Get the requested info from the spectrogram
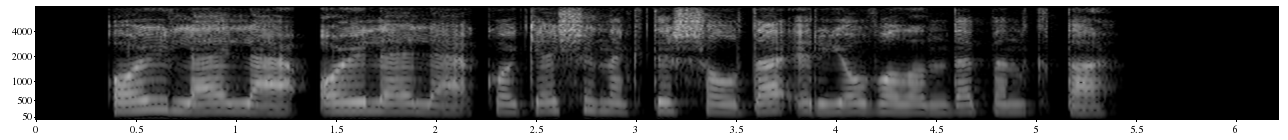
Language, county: Lithuanian, Vilnius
